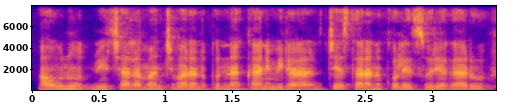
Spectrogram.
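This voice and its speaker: A woman reading a gentle, teasing young woman. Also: mid-range voice, fairly even intonation, rapid-fire, smooth, close to an everyday voice. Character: young woman, gentle but jealous girlfriend.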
